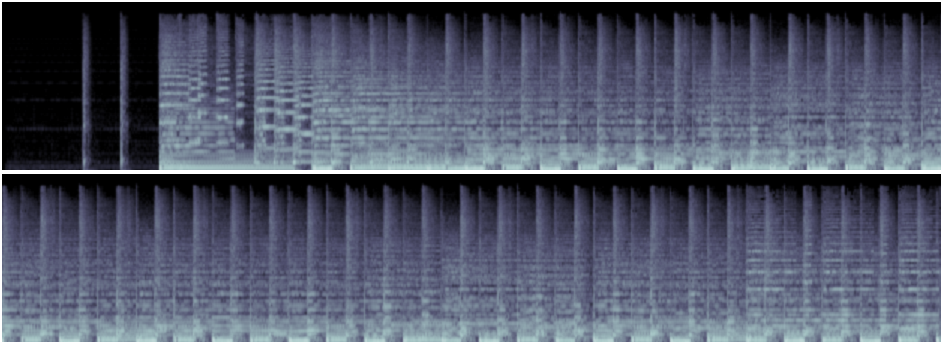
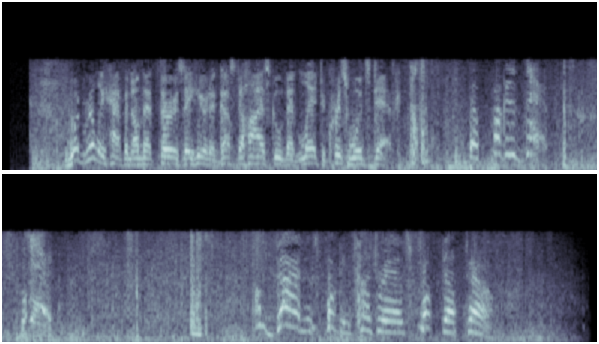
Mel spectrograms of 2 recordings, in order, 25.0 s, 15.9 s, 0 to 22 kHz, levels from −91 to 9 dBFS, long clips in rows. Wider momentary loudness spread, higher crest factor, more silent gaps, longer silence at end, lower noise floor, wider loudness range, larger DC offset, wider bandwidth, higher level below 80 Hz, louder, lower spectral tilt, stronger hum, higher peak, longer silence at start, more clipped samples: second, 3 LU vs 14 LU; about the same, 14 dB vs 16 dB; neither; second, 0 s vs 0.5 s; first, -71 dBFS vs -43 dBFS; about the same, 2 LU vs 4 LU; neither; first, 16.5 kHz vs 5.4 kHz; first, -20 dBFS vs -34 dBFS; second, -19 LUFS vs -16 LUFS; second, -5.5 dB/octave vs -7 dB/octave; neither; second, -4 dBFS vs 0 dBFS; first, 1.05 s vs 0.35 s; neither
